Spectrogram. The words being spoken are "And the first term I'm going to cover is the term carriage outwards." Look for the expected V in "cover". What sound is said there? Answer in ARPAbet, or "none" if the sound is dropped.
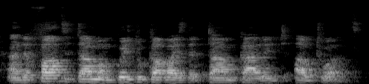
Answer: V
